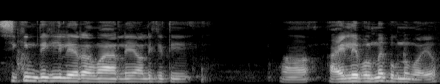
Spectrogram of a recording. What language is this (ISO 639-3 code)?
nep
